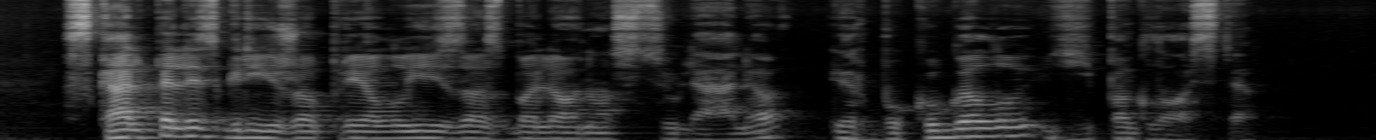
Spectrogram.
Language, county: Lithuanian, Kaunas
